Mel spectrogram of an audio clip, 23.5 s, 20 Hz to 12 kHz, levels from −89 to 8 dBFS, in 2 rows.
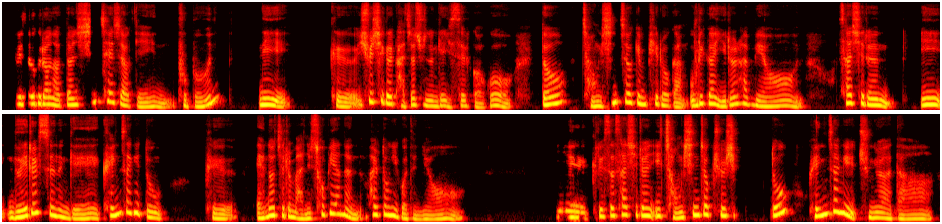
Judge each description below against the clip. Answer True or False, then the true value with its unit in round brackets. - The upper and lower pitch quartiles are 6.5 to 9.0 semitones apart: True (7.9 semitones)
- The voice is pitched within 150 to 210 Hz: True (190 Hz)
